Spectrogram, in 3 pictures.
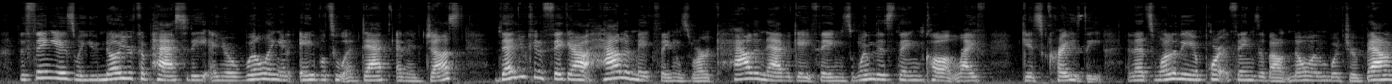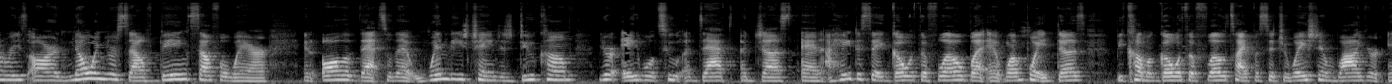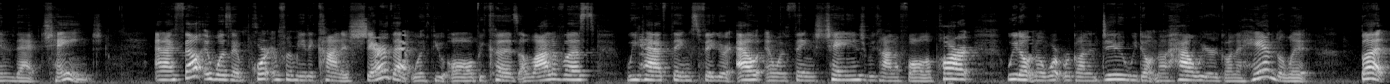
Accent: American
